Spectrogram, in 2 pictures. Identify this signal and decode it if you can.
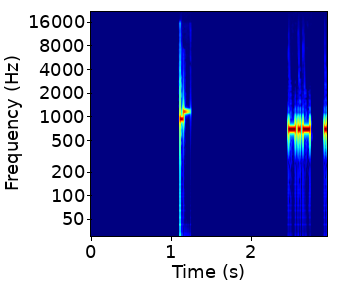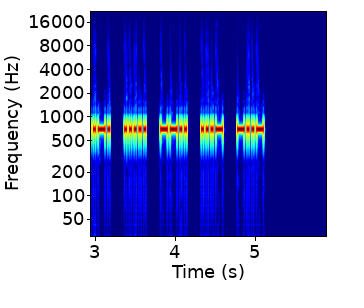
Morse code, heard as a keyed tone, about 40 wpm, spaced as for 29 wpm, 700 Hz. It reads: KF5ZVX
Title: USA Call Signs - 6 Characters - 2x Character Spacing - 40wpm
